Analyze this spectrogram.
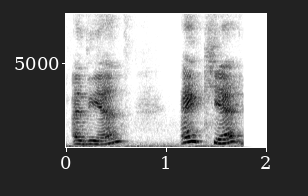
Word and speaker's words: inquiet: Inquiet, at the end of the word, you don't pronounce it.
